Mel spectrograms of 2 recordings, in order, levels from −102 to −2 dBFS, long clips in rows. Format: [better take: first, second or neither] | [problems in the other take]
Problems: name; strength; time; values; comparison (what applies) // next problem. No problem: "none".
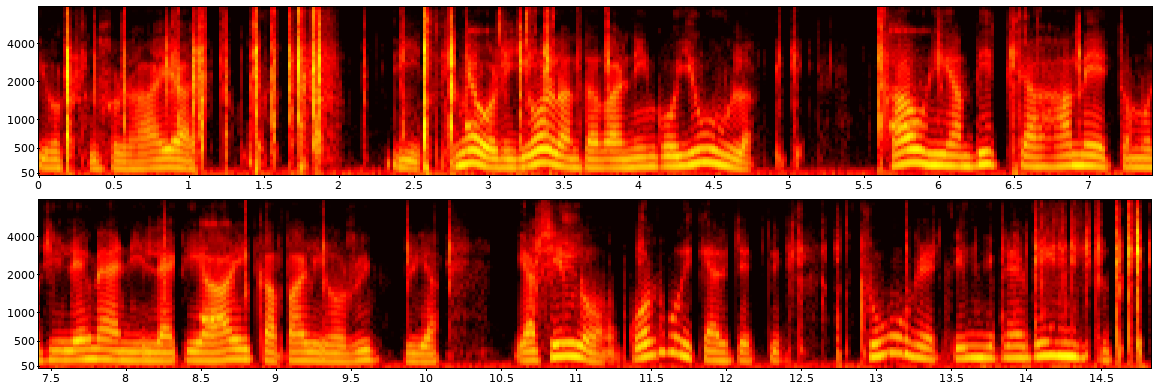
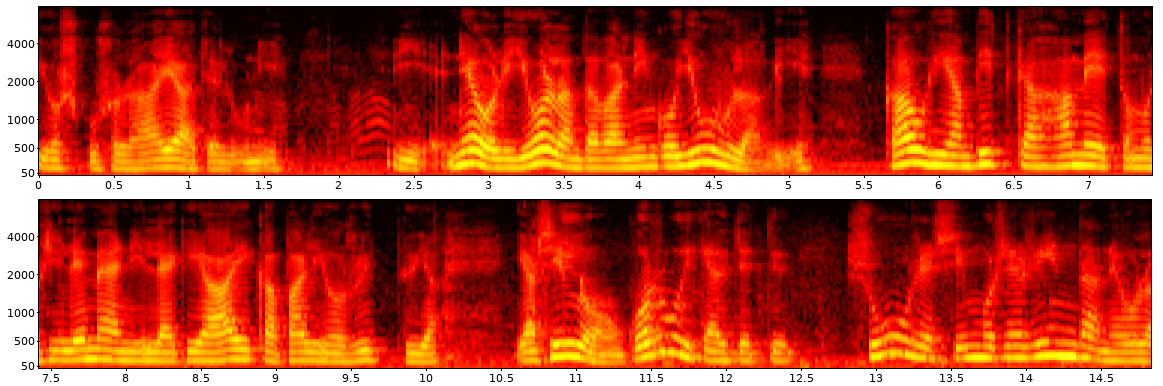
second | noise reduction (neural diffusion model UNIVERSE++)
